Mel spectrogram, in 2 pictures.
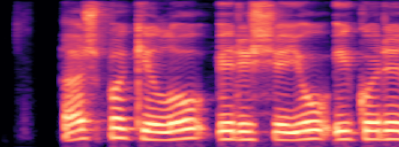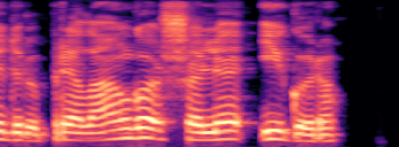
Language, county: Lithuanian, Klaipėda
